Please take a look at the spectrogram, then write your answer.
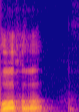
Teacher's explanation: वो दांत और होठ दोनों के संयोग से बोला जाता है, यानी वो जीवा आगे आके नीचे के दांतों को भी टकराएगी और होठों से भी प्राणवायु स्पर्श करेगी, इसलिए इसका उच्चारण स्थल है दंतोष्ठ।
